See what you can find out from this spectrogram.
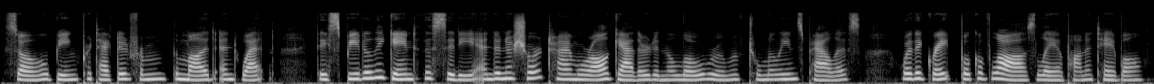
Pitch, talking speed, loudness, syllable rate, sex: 230 Hz, 200 wpm, -18 LUFS, 5.3 syllables/s, female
